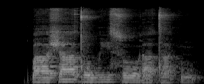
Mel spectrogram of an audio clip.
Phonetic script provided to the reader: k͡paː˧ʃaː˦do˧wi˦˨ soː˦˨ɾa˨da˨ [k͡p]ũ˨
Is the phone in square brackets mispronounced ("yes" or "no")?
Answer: yes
